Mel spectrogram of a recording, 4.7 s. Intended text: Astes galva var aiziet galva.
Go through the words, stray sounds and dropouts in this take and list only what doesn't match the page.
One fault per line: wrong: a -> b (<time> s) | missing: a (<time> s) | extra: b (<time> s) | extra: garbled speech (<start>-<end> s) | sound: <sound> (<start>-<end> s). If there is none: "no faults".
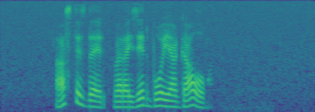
wrong: galva -> dēļ (1.3 s)
extra: bojā (2.3 s)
